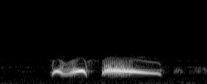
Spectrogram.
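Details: Spotted dove giving a fighting challenge coo, used to train decoy birds to sing back: a single low hooting phrase, a short wavering double note followed by a longer steady coo that slides slightly downward, in a quiet setting.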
